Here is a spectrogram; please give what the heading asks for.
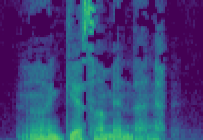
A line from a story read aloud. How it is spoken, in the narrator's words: he muttered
